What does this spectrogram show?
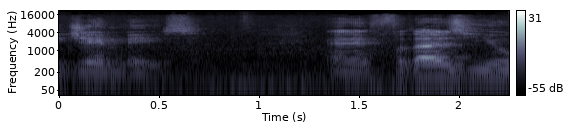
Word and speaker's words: djembe: to you guys about dead Jim B's you don't actually pronounce the D so it's actually Jim B's and if for those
